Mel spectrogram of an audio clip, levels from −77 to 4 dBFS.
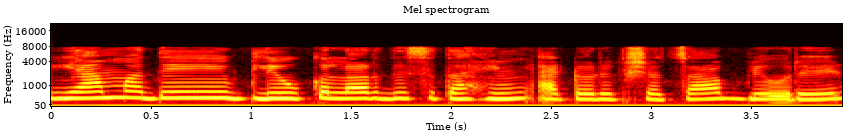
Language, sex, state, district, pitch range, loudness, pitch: Marathi, female, Maharashtra, Solapur, 255-290 Hz, -14 LUFS, 275 Hz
